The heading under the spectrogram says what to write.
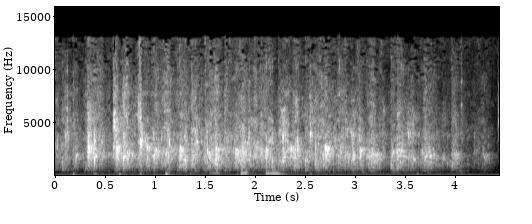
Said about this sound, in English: If we could give the speakers a round of applause, please.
